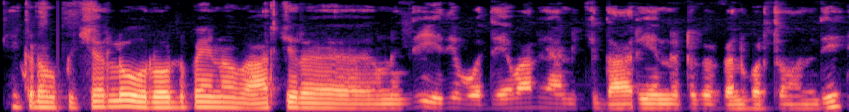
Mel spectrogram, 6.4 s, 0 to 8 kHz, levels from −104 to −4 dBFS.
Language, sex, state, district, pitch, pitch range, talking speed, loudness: Telugu, male, Andhra Pradesh, Chittoor, 125 Hz, 115-140 Hz, 140 wpm, -20 LUFS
